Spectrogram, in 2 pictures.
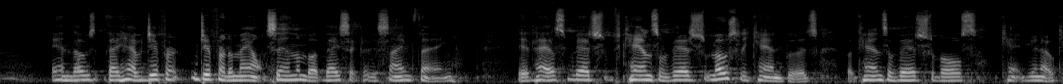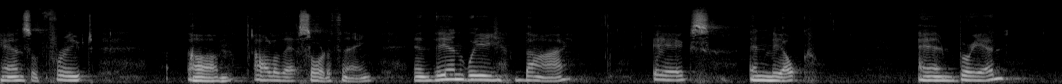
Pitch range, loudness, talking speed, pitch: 175-210 Hz, -26 LUFS, 140 wpm, 190 Hz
